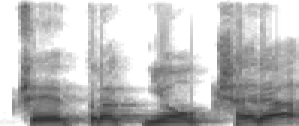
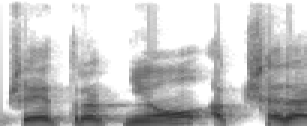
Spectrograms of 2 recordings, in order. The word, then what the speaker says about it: ക്ഷേത്രജ്ഞോക്ഷര: മുറിച്ചു പറയുമ്പോൾ ക്ഷേത്രജ്ഞഹ അക്ഷരഹ ചൊല്ലുമ്പോൾ ക്ഷേത്രജ്ഞോക്ഷര എന്ന് ഒന്നിച്ചു തന്നെ ചൊല്ലണം പലരും ക്ഷേത്രജ്ഞോ അക്ഷര എന്ന് ചൊല്ലാറുണ്ട് അങ്ങനെ ചൊല്ലാൻ പാടില്ല കാരണം ക്ഷേത്രജ്ഞോ എന്ന് ഓ ഉച്ചാരണം വന്നാൽ പിന്നെ അവിടെ അകാരം ഉച്ചാരണം വരില്ല അത് പ്രത്യേകം ശ്രദ്ധിക്കേണ്ടതാണ് പലരും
